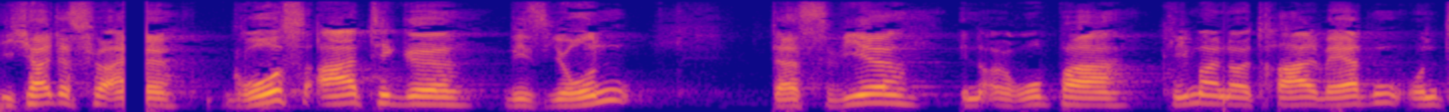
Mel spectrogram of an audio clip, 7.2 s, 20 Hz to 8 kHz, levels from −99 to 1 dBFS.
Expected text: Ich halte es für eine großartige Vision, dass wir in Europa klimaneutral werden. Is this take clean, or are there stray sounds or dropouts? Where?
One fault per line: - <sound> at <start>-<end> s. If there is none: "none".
- dropout at 0.6-0.7 s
